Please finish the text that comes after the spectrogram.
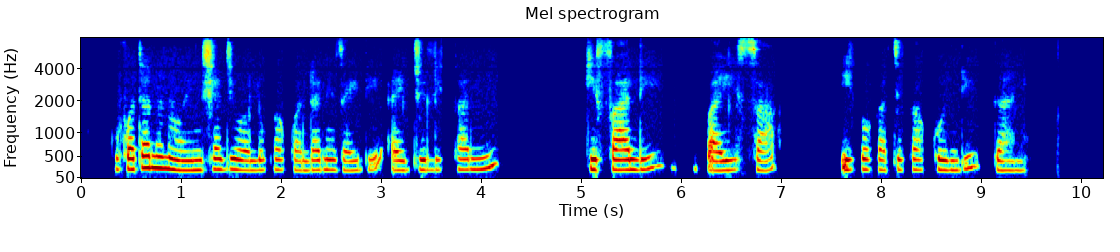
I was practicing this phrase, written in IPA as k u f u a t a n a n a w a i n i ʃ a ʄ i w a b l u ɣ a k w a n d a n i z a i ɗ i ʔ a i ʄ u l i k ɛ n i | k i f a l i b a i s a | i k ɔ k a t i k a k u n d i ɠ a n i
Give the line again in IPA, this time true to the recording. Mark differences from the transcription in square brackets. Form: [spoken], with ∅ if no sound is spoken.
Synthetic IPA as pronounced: k u f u a t a n a n a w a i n i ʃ a ʄ i w a [∅] l u ɣ a k w a n d a n i z a i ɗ i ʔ a i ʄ u l i k [a] n i | k i f a l i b a i s a | i k ɔ k a t i k a k u n d i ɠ a n i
